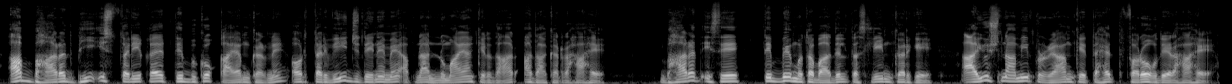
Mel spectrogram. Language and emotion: Urdu, neutral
